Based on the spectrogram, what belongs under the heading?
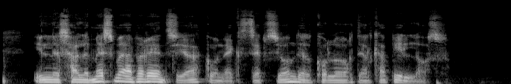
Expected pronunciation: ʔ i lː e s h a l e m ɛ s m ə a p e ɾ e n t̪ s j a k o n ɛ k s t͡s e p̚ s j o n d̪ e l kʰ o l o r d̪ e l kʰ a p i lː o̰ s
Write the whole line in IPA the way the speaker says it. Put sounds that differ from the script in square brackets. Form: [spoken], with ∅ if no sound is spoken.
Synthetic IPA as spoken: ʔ i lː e s h a l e m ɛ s m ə a p [a] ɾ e n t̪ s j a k o n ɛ k s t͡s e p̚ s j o n d̪ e l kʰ o l o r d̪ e l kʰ a p i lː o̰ s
